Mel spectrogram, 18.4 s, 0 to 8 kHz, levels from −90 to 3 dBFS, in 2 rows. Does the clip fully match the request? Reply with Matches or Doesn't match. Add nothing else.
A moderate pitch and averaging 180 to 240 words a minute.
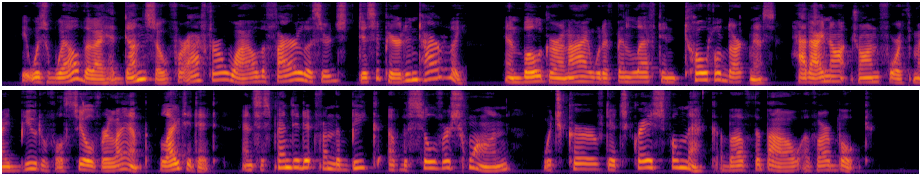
Matches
